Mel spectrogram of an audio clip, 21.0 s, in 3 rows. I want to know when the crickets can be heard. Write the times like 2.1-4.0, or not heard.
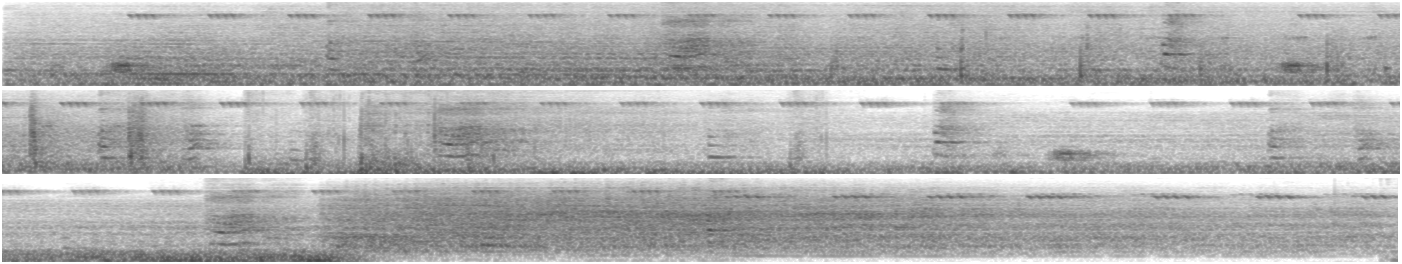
0.0-20.9.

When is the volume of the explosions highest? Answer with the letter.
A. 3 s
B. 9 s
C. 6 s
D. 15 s
B.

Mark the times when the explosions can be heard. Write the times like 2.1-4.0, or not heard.
8.8-11.3.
